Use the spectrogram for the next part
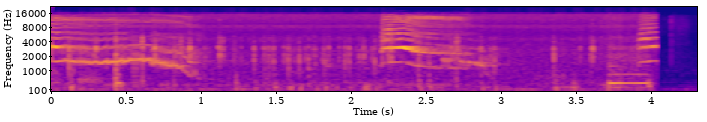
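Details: Kittens meowing: thin, high-pitched squeaky meows that rise and then fall, one near the start and another about two seconds later, over a busy background of rhythmic clicks and music-like sound.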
